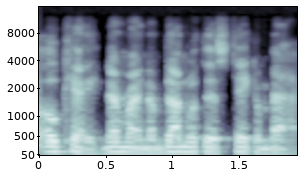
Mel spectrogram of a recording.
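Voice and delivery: ordinary delivery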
